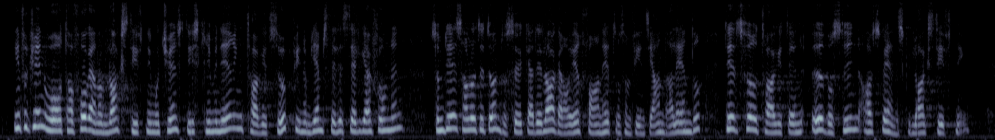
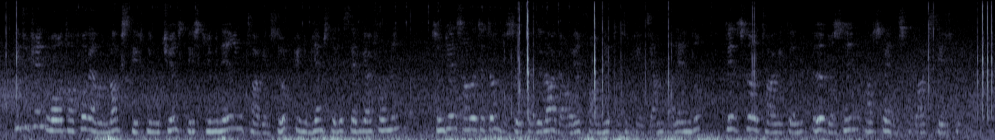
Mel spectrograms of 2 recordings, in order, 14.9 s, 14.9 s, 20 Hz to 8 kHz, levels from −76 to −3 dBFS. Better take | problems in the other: first | background sound (Wind); 2 dB above the speech // room echo; dies away in 0.3 s

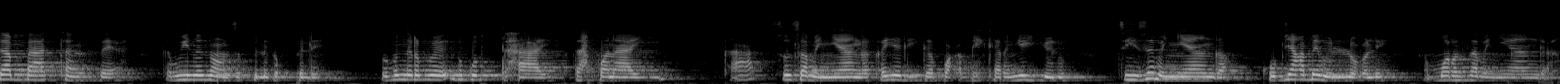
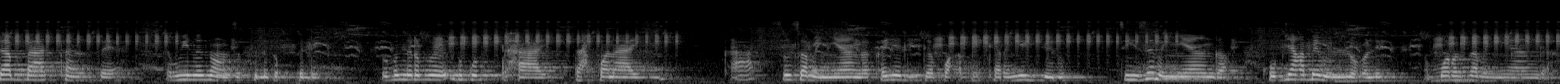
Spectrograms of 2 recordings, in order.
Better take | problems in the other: first | background sound (Bird + Electric guitar); 16 dB below the speech

